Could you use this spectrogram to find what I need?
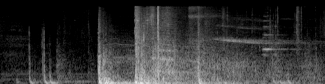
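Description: An explosion booms in the distance.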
